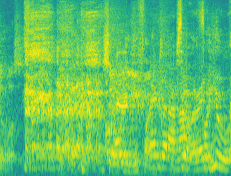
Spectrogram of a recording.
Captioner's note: judges Laughing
